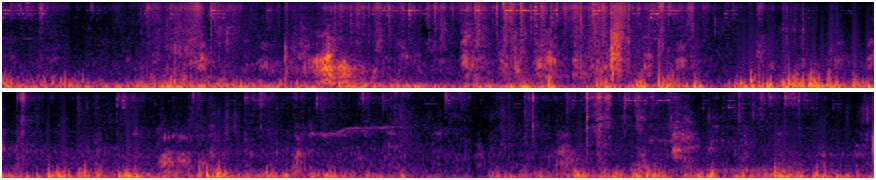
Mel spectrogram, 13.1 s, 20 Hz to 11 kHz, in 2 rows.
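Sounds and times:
dogs yipping and whimpering: 1.1s - 5.3s, 8.4s - 13.0s.

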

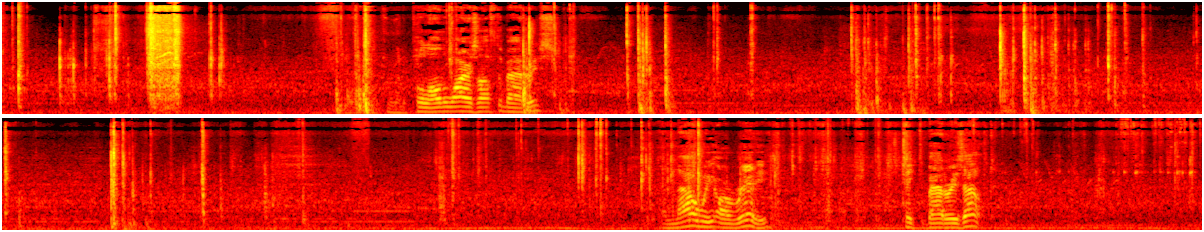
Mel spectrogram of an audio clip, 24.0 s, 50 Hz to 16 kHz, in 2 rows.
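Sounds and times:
metallic clicks and knocks of cables: 8.4s - 12.4s, 16.3s - 24.0s.

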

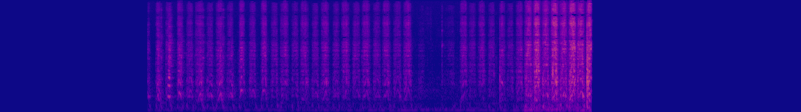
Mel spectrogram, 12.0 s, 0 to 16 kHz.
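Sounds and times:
saw rasping through wood: 2.2s - 8.9s.

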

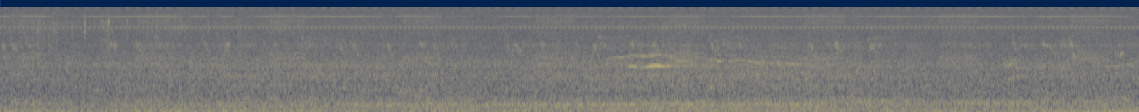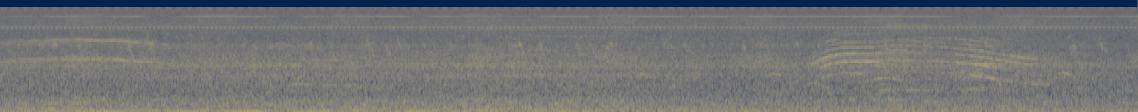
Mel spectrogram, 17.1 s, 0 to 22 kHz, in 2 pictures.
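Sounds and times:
birds calling: 0.0s - 10.2s
outdoor background noise: 0.0s - 17.0s.

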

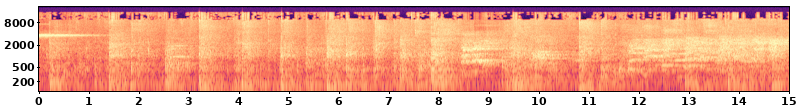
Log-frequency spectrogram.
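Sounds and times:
referee's whistle: 0.0s - 1.4s
basketball bouncing on hardwood: 0.0s - 8.2s, 9.2s - 9.8s
gym noise: 0.0s - 15.0s.

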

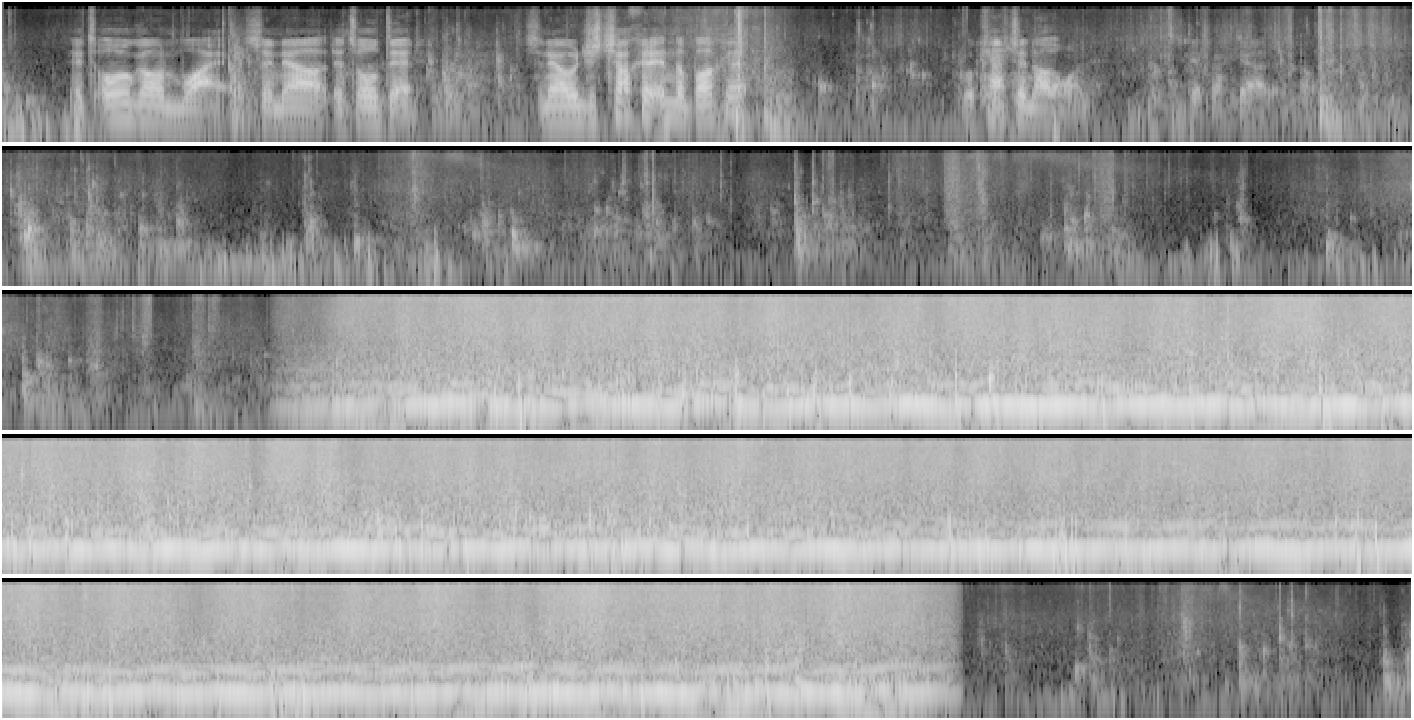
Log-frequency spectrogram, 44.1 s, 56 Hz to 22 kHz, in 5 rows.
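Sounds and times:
wind buffeting microphone: 19.3s - 41.2s
outboard motor running: 19.3s - 41.3s
water splashing off hull: 19.3s - 41.3s.

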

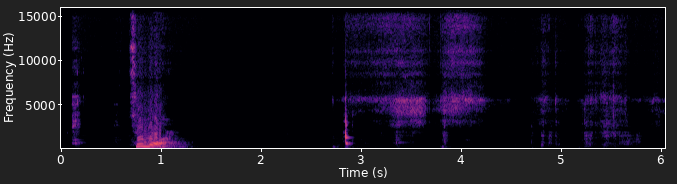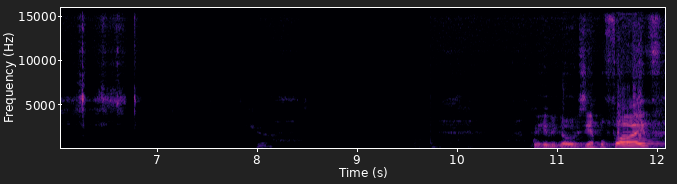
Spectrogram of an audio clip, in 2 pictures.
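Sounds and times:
paper rustling and sliding: 3.0s - 6.8s.

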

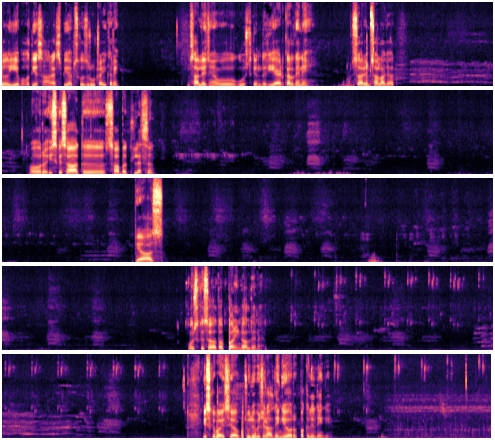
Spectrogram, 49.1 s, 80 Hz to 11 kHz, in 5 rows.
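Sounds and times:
birds chirping: 0.0s - 22.9s, 23.8s - 49.0s
bird calling: 34.7s - 43.3s, 43.9s - 49.0s
insect chirping: 45.9s - 49.0s.

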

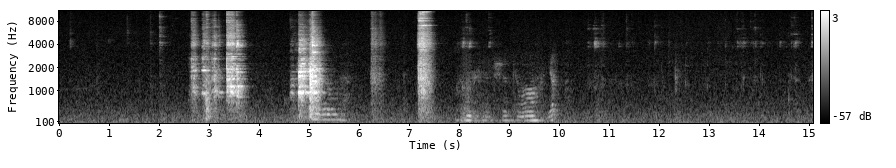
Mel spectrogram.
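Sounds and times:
metal tools clattering on workbench: 2.6s - 3.8s, 4.6s - 5.4s, 7.2s - 8.3s.

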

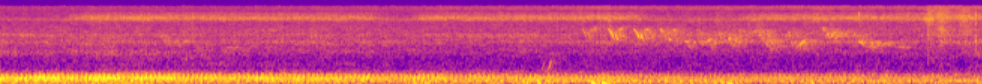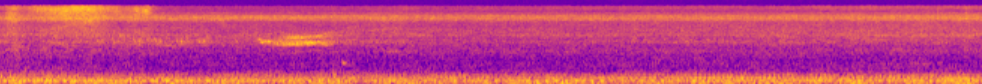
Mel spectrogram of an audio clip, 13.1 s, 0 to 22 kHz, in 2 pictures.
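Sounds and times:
faint bird chirps: 3.6s - 9.4s.

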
